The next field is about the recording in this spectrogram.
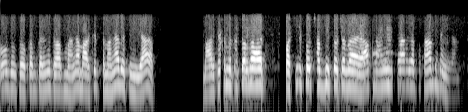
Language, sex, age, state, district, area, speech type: Hindi, male, 30-45, Uttar Pradesh, Mau, urban, conversation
